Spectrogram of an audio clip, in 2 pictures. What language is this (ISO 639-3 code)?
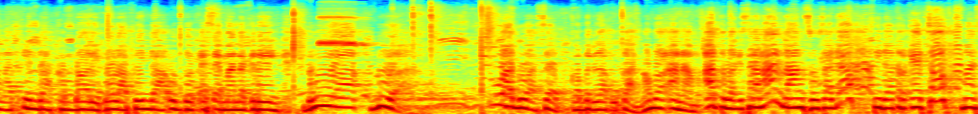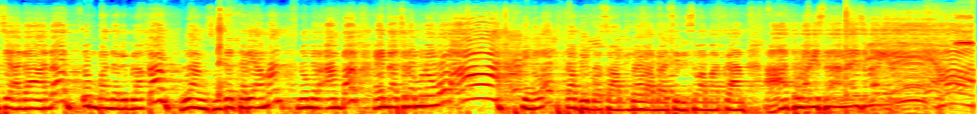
ind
